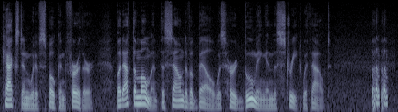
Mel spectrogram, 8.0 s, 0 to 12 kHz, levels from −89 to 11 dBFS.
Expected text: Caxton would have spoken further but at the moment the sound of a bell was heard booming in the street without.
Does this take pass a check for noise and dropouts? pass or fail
fail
